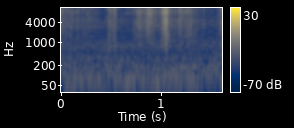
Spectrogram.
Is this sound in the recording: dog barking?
no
